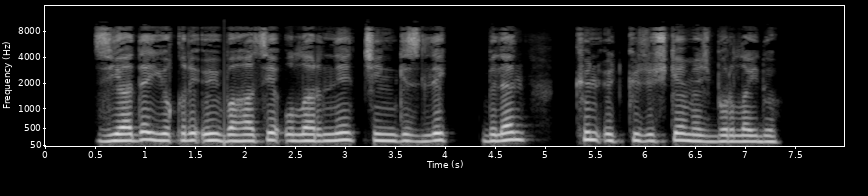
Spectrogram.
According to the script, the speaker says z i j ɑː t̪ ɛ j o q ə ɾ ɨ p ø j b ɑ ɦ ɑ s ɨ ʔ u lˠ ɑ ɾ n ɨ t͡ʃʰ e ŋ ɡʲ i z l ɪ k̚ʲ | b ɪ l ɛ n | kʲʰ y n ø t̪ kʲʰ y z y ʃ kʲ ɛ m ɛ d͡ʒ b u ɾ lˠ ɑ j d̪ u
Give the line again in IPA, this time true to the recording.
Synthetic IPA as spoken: z i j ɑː d̪ ɛ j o q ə ɾ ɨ ʔ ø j b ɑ ɦ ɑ s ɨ ʔ u lˠ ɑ ɾ n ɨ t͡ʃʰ e ŋ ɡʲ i z l ɪ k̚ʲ | b ɪ l ɛ n | kʲʰ y n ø t̪ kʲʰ y z y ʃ kʲ ɛ m ɛ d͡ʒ b u ɾ lˠ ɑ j d̪ u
